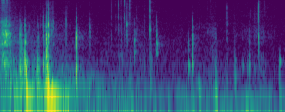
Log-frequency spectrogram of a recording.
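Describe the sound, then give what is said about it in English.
Close-up ASMR drinking sounds: a series of faint, soft sips and wet mouth clicks, spaced irregularly. “Some drinking ASMR for you guys.”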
